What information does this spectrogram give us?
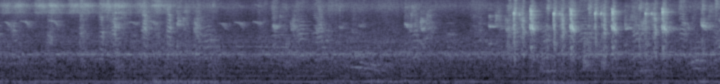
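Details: Aviary zebra finches, busy building a nest on the second day, start a quick series of short bright nasal calls partway through, repeated rapidly, over soft chirps and a constant low hum.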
